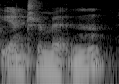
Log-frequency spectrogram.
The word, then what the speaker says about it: intermittent: The main stress is on this mit syllable, and that's going to be the syllable that's long, but there's a little secondary stress here you can see on the in syllable, and so because it's long enough to have more than one. So primarily focusing on that mit syllable as where your length is going to be and your stress is going to be is probably enough.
